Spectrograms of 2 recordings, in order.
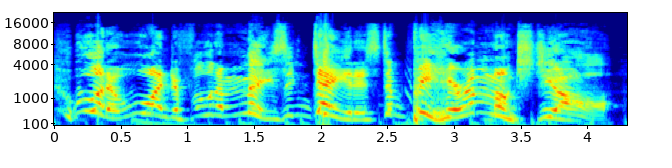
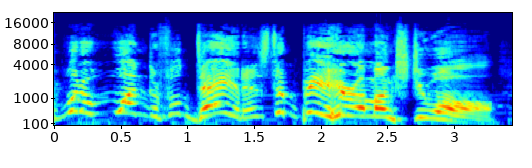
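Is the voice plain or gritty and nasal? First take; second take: gritty nasal; plain. First: It is said in a gritty, nasal Brooklyn voice. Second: It is said in a plain, clean voice.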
